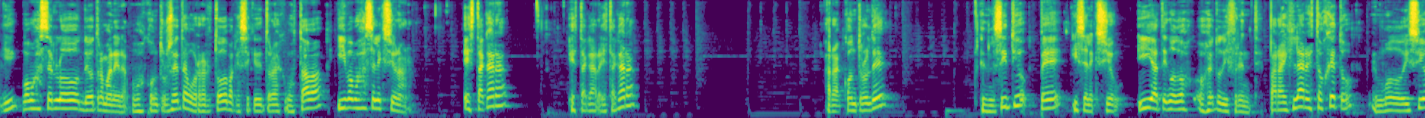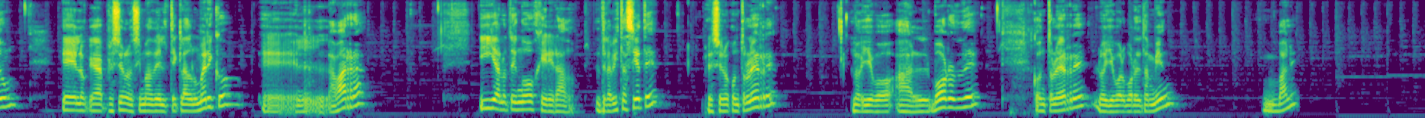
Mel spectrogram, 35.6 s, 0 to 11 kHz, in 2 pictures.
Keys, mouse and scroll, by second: 0.8-3.0 middle drag, 3.0 ctrl+z, 3.3-4.0 ctrl+z, 4.9-6.1 middle drag, 6.1 click, 6.7 right click, 7.2 middle click, 8.1-9.7 shift+right drag, 9.7-11.7 middle drag, 16.2 right click, 16.5 right click, 17.2-17.9 scroll down 6, 17.9-20.9 shift+middle drag, 22.5 KP_Divide, 23.8-25.1 middle drag, 25.6 ctrl+z, 26.6 KP_7, 27.9 ctrl+r, 31.5 ctrl+r.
